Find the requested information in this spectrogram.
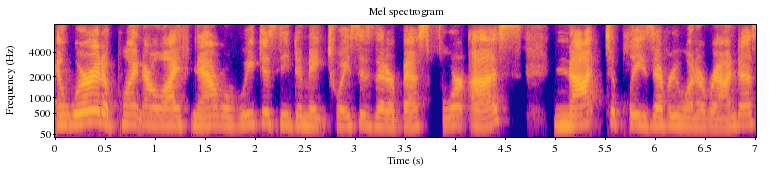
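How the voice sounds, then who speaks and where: Against a quiet background, a woman with a fairly high pitch talks with hardly any pauses. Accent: Southern US. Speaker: health coach. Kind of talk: tips talk on video call.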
